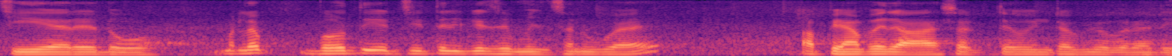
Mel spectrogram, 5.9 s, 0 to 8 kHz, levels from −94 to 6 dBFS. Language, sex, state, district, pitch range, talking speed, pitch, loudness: Hindi, male, Gujarat, Gandhinagar, 120-145 Hz, 215 wpm, 125 Hz, -18 LUFS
